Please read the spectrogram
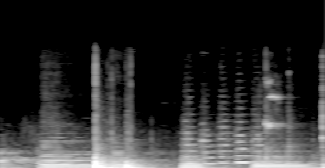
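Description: Background music of short, detached pitched notes, with one sharp thump a little under a second in that is the loudest sound here.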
